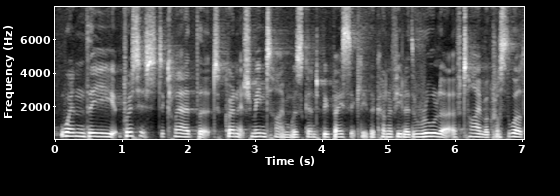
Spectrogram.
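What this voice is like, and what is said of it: British accent. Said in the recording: “obviously you can tell from my accent that I come from over the pond”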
